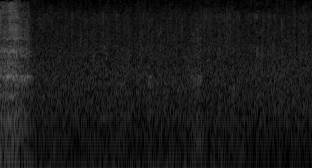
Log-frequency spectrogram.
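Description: Steady rain hisses down in a soft, even wash, with a brief louder splash of water at the very start before settling into a constant patter.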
